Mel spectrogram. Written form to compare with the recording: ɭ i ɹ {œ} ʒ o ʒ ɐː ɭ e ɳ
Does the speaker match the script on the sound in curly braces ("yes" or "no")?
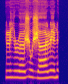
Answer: yes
